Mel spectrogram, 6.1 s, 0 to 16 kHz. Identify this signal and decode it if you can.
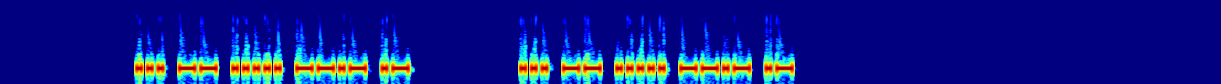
Morse code, heard as a keyed tone, about 46 wpm, 700 Hz. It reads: SM5QA SM5QA
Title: DXCC-100 Call Signs - 5 Characters - Repeated 2x - 45wpm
